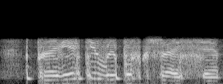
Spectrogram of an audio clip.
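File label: Speech, Russian, air traffic control; check landing gear; DCS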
